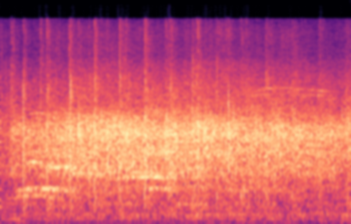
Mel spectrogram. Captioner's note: audience clapping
